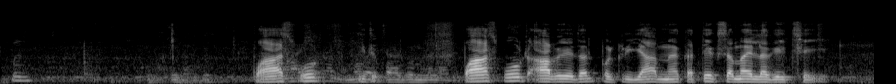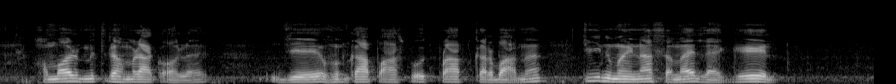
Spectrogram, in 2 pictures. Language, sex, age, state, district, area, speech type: Maithili, male, 60+, Bihar, Madhubani, rural, read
